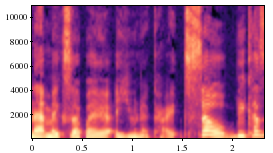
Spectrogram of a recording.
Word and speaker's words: unakite: watch vulva I had to watch uh many a YouTube video to make sure I was saying it right. Uh but it is uniite and it gets its name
